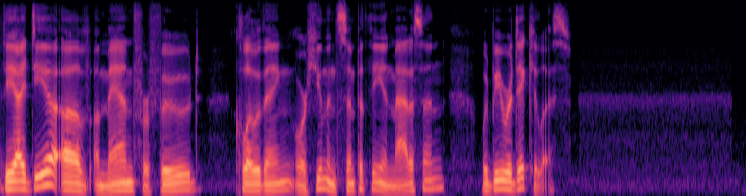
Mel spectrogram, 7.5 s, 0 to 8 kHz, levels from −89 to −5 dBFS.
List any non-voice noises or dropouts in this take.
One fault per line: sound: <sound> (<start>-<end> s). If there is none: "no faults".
no faults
